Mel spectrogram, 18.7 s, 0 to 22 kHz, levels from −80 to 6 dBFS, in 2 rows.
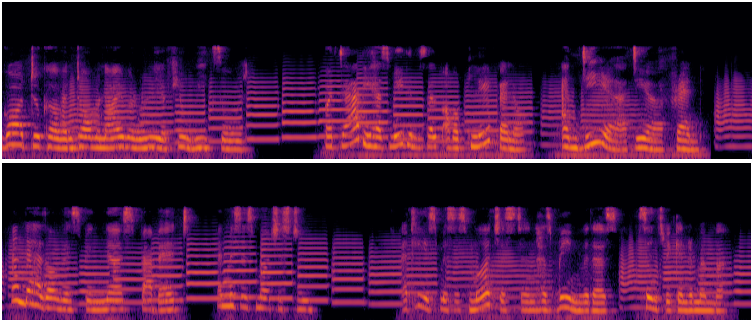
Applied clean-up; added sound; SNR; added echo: none; Trumpet; 8 dB; none.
